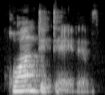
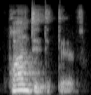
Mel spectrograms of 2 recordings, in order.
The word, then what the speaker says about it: quantitative: So you say qualitative, quantitative. I think in British English you say quantitative, qualitative. That's fine, but still the stress, even if it's British English, goes on the first syllable.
